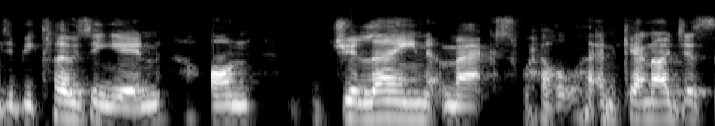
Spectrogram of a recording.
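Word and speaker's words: Ghislaine Maxwell: a soft G and there's no you don't pronounce the SA jillaine Maxwell but whether all these three things the the Dersch of its filing the interviewing of Prince Andrew the closing in on Jill a Maxwell whether these are all connected and whether something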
